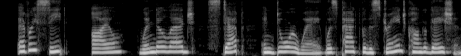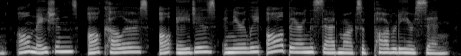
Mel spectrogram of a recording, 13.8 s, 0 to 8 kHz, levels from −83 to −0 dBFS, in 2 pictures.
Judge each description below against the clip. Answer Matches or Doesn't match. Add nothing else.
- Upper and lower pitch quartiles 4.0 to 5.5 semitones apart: Doesn't match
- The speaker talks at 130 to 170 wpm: Matches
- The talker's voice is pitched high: Matches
